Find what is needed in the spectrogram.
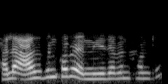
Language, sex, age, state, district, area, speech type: Bengali, female, 45-60, West Bengal, Birbhum, urban, conversation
